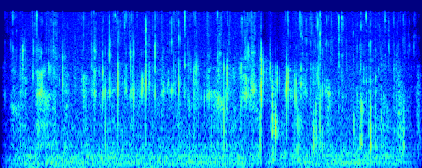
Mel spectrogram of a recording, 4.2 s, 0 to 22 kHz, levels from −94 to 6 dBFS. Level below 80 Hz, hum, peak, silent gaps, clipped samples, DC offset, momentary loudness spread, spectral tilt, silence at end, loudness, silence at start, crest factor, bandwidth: -64 dBFS; none; -10 dBFS; none; under 0.1%; under 0.1%; 7 LU; -1.5 dB/octave; 0 s; -39 LUFS; 0.05 s; 32 dB; 17 kHz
